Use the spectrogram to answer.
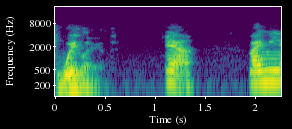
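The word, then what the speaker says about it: Weiland: So Oh, it's pronounced Wayland.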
